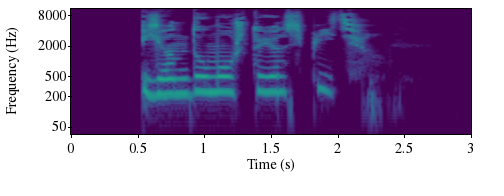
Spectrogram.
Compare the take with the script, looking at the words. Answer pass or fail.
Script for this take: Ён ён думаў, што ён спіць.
fail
